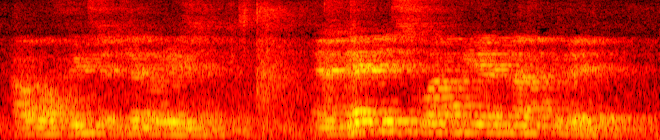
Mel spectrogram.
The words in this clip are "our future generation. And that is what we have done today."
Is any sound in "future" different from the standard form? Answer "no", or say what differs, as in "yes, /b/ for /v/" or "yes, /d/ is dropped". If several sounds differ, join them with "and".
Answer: yes, /ʃ/ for /tʃ/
